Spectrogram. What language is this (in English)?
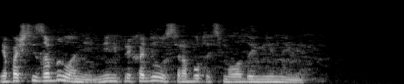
Russian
